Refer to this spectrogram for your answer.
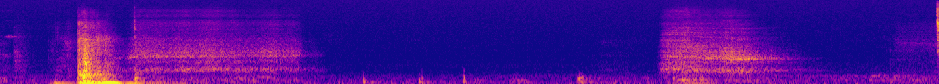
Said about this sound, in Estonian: kusjuures väga oluline on vahepeal hingata ikkagi nagu päriselt hingata sisse-välja, seda ei tohi väga palju teha, aga niimoodi natukene ja kõhtu mitte siia üles kopsudesse, vaid. see väljahingamine tegelikult peaks olema tegelikult veel sügavam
